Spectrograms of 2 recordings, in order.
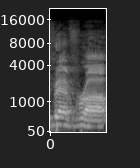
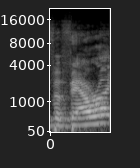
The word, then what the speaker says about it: Vevera: I want about them a lot of people pronounce my last name Vera it's not cuz they're dumb it's cuz my stupid Gypsy ancestors put an extra e in the name for some reason so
